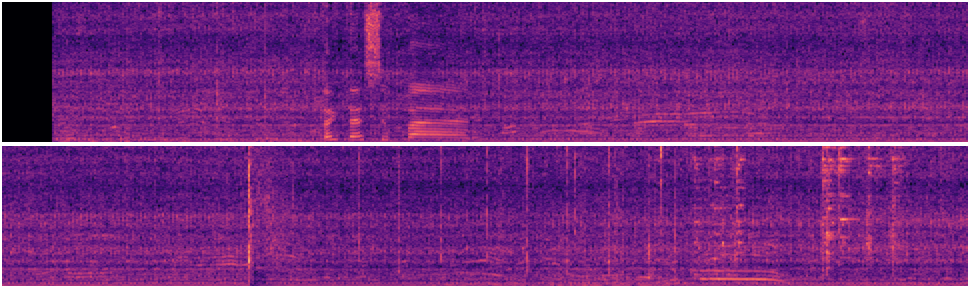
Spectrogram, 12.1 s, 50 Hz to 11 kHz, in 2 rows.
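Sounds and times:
pump engine idling: 0.3s - 12.0s
sharp crack: 7.5s - 8.4s.

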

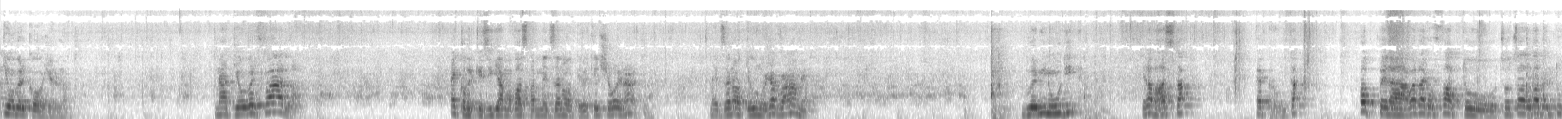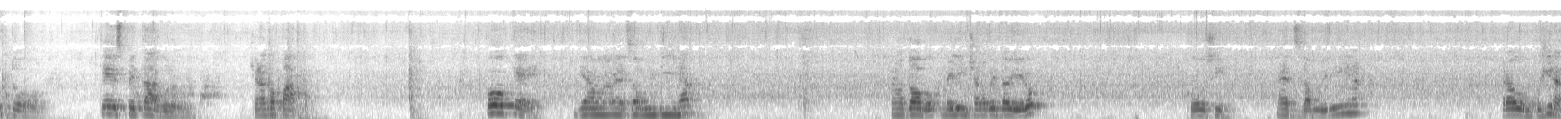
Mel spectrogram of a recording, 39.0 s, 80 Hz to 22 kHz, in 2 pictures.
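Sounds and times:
pasta sizzling in a frying pan: 0.0s - 39.0s.

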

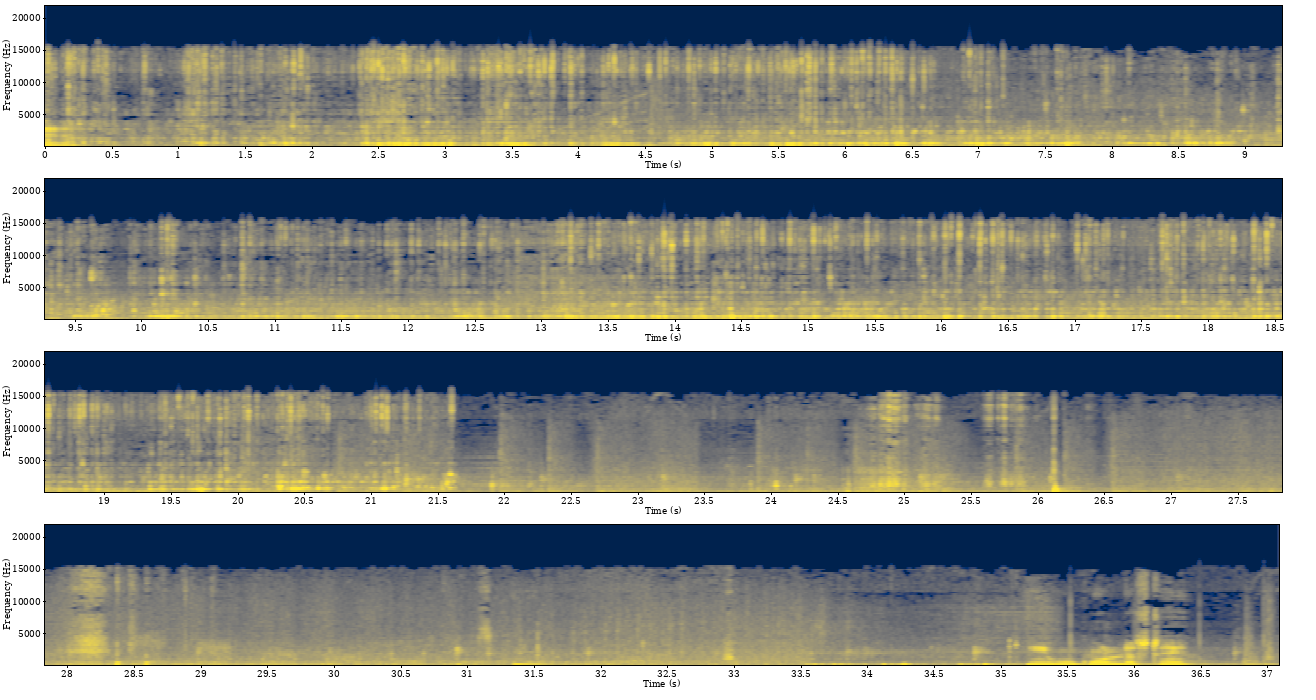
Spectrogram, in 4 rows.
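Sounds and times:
liquid pouring into glass jug: 0.0s - 21.8s.

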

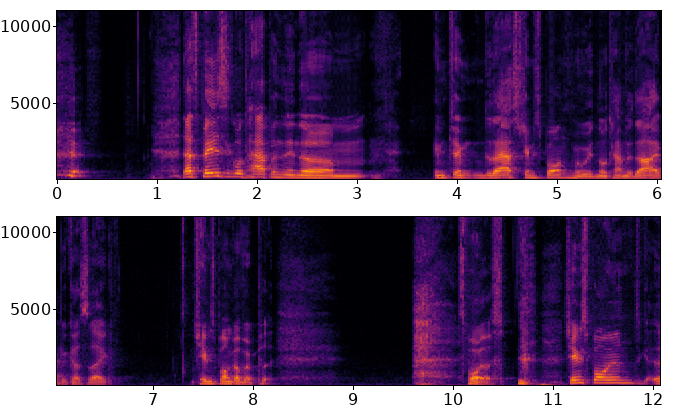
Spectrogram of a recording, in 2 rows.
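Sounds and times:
man sighing: 9.6s - 10.1s.

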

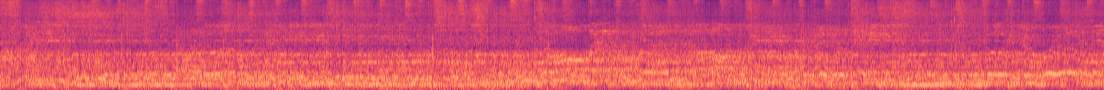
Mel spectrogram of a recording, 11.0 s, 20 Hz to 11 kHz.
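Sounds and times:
band playing: 0.0s - 11.0s
gospel-style backing vocals: 0.0s - 11.0s
woman singing: 0.0s - 11.0s.

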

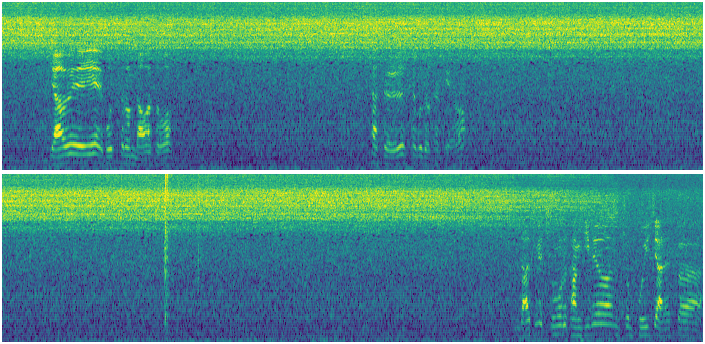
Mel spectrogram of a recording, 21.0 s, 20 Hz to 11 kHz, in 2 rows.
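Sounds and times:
high outdoor hiss: 0.0s - 21.0s
slingshot band snap: 12.9s - 13.6s.

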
